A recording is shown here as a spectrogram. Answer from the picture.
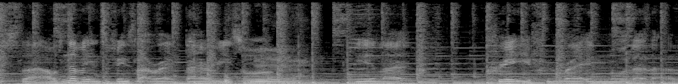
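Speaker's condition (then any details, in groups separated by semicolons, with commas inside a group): No condition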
